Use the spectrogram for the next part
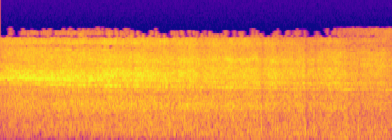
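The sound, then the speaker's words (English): A steady, loud engine drone fills the whole clip, a broad continuous roar of a commercial cargo plane, chartered by the WFP and rigged for dropping food, flying during a food airdrop, with no speech. “The WFP has chartered most of the commercial cargo planes in the world that are rigged for dropping food.”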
